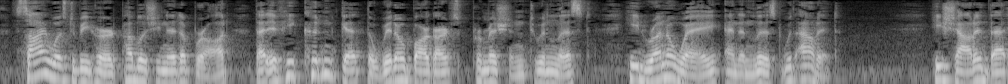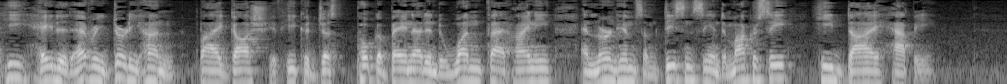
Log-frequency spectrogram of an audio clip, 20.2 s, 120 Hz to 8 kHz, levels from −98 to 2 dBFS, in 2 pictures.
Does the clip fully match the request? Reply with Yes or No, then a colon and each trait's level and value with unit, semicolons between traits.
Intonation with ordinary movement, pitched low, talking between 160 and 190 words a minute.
Yes: average, 3.9 semitones; low, 125 Hz; average, 175 wpm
